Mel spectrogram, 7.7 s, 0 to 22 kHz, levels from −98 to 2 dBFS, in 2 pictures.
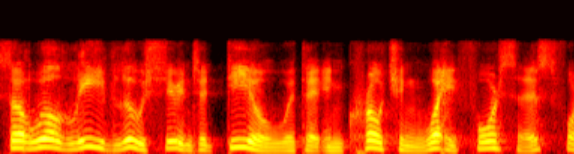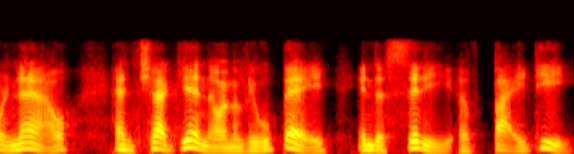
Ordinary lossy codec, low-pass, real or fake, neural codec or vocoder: Opus, 32 kbps; 7.2 kHz; fake; codec, 16 kHz in and 24 kHz out, 0.6 kbps, FocalCodec, streaming, 2048 codes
